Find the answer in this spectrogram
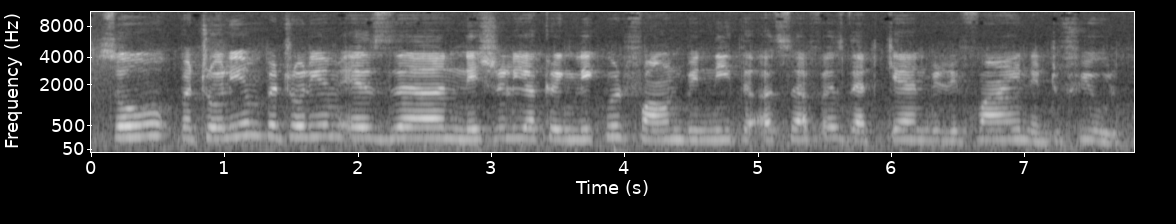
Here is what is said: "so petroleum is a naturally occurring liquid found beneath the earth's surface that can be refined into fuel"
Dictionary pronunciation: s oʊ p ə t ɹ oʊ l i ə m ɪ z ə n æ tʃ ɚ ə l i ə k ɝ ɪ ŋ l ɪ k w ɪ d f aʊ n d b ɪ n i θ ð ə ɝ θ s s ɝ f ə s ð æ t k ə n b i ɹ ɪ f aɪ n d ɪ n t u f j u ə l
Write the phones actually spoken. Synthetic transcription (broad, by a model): s oʊ p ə t ɹ oʊ l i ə m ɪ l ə n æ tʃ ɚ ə l i ə k ɝ ɪ ŋ l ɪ k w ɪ d f aʊ n d b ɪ n i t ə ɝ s s ɝ f ə s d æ t k ə n b i ɹ ɪ f aɪ n d ɪ n t u f j u l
